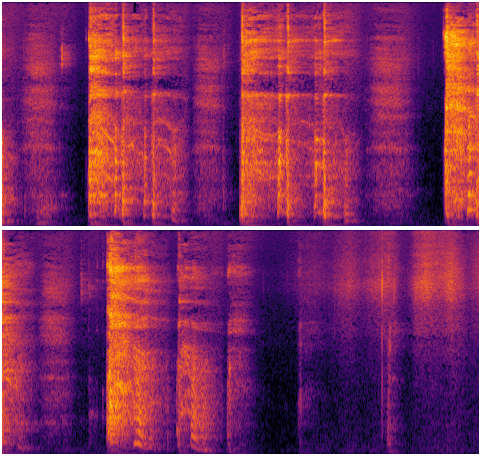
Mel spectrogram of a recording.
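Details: Adult coughing repeatedly: harsh, forceful coughs in separate bursts with quieter breathing between them, in a small room.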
